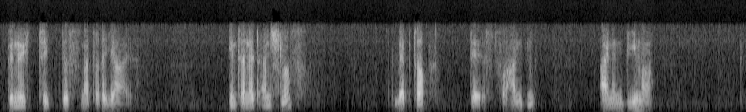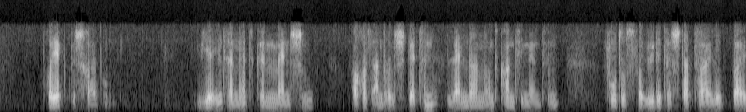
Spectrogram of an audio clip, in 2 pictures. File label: Voicemail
